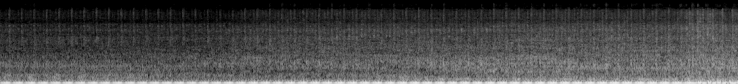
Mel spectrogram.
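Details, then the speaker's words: 1972 VW Beetle air-cooled flat-four, just revived after over three years standing: a loping idle with a firm pulse about four times a second, running rough, shaky and tractor-like. The cause is unconfirmed; the owner plans a distributor adjustment. "Oh yeah, he does shake that. Yeah, they're right. Look at him wobble."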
